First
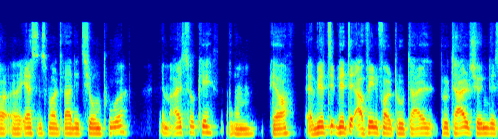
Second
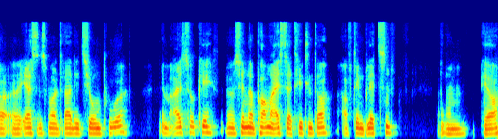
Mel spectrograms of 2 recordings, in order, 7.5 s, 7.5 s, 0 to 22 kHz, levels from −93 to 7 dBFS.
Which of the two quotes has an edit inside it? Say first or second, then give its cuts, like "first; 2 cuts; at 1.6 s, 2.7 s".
first; 2 cuts; at 3.4 s, 4.5 s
